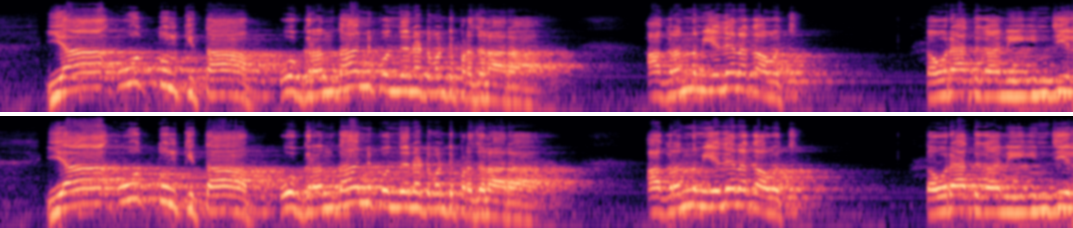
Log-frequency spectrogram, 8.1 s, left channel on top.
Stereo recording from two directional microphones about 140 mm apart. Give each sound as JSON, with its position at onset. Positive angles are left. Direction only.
{"t": 0.3, "sound": "a man's voice", "side_deg": -40}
